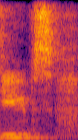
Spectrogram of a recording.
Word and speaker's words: youths: This group is called Trans Kids Deserve Better, who are, again, trans youths formed to protect trans youths and exist to protest the recent ban. Youths. It rhymes with hooves, you see?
